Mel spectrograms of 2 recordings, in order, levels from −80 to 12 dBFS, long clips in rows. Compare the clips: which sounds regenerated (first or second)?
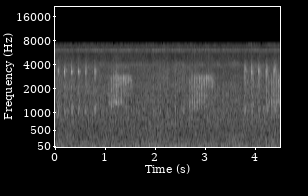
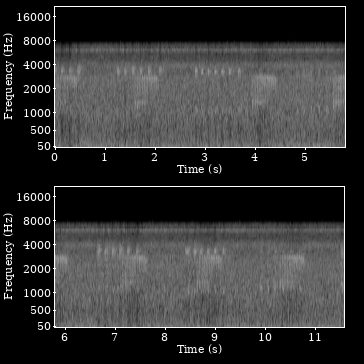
first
